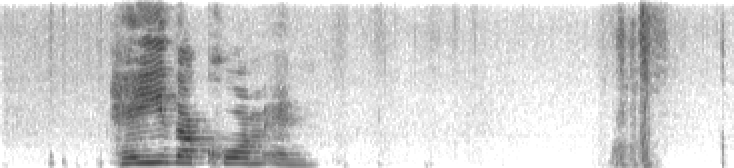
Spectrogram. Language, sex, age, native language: Icelandic, male, 9, Icelandic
